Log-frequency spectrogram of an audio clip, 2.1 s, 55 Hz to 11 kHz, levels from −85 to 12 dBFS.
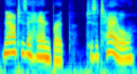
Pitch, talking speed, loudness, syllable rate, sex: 205 Hz, 205 wpm, -18 LUFS, 4.5 syllables/s, female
